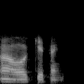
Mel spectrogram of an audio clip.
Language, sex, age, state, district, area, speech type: Tamil, male, 18-30, Tamil Nadu, Sivaganga, rural, conversation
